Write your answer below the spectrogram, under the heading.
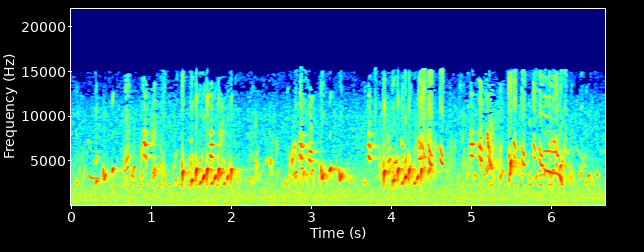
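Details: Four bursts of twittering European goldfinch song, used for training birds, each a tight cluster of sharp chirps and trilled notes separated by brief pauses, over a soft steady hiss.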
